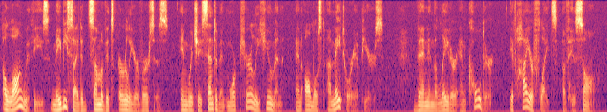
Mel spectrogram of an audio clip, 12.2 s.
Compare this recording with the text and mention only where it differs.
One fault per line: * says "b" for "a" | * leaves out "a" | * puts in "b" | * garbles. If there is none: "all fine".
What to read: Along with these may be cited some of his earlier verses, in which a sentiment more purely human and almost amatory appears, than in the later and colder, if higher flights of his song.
* says "its" for "his"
